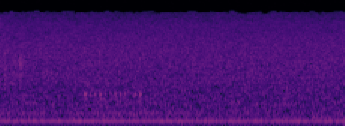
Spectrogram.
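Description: Steady low hum under an even soft hiss, with no distinct strokes or knocks.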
